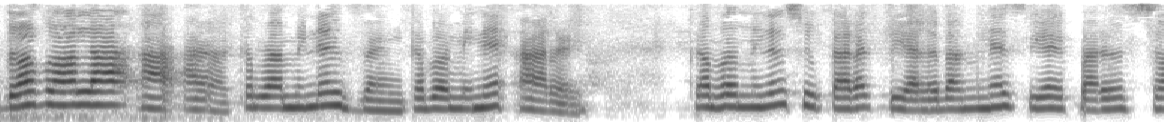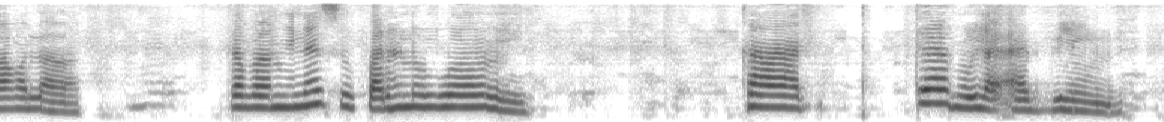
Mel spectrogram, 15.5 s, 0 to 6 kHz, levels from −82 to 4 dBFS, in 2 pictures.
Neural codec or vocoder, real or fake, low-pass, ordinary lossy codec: codec, 16 kHz in and 24 kHz out, 0.6 kbps, FireRedTTS-2 codec; fake; 5.4 kHz; MP3, 32 kbps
